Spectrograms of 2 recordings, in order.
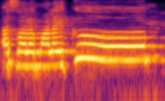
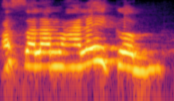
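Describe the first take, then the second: First: The final syllable is drawn out long. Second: The final syllable is kept short. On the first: The speaker calls it wrong. "Orang sekarang assalamualaikum. Padahal kan tidak panjang" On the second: The speaker calls it right. "Ya nggak ada wawunya kok"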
